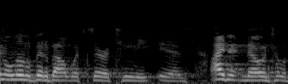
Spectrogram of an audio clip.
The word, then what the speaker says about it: serotiny: I pronounce it Serotiny. Or Serotiny. Actually, it's Serotiny. I know some of you hillbillies probably say Serotiny, but the sophisticated folks say Serotiny.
